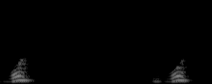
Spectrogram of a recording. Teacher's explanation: With the W sound, it's a little bit more aggressive. You push the sound out of your mouth through your lips.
